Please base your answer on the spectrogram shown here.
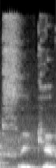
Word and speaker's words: firkin: Word की pronunciation होगी फ्रीकिन. मुझे लगा शायद फ्रीकिन है. But then let me tell you, इस वर्ड की प्रोनाउंसिएशन है फर्किन. द प्रोनाउंसिएशन इज फर्किन.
